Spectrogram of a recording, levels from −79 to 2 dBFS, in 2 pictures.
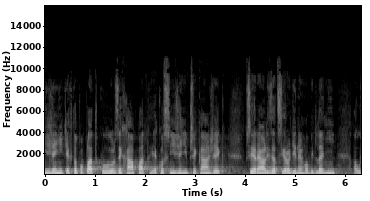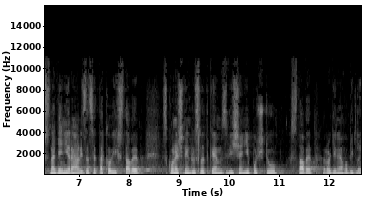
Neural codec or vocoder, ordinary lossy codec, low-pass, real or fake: vocoder, 44.1 kHz, 128 mel bands, Pupu-Vocoder; MP3, 48 kbps; 14.4 kHz; fake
